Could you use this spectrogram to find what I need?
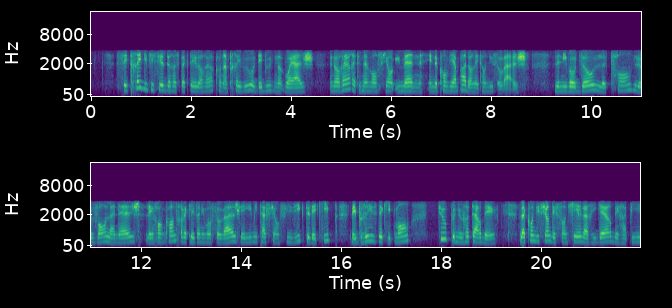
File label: voice message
